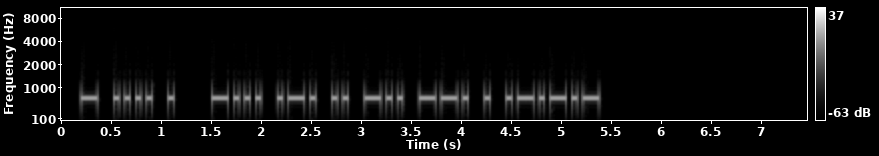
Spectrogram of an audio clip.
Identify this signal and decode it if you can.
Morse code, heard as a keyed tone, about 22 wpm, 700 Hz. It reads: THE BRIDGE.
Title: Sentences from Top 1600 Words 22wpm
